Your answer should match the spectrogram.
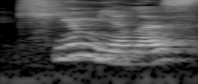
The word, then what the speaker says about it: cumulus: introduce to your child cumulus begins with a hard C Sound cooker and cumulus clouds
